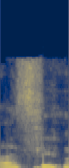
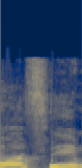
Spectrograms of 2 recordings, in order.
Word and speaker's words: আসিম: facebook কে বিভিন্ন চ্যানেলে আমার ছেলের নাম হচ্ছে আসিম জাওয়াল আমার বাবার নামটা আমি রাখছি সবাই বলে অসীম অসীম এগুলো সবাই মিডিয়াতে বলতেছে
